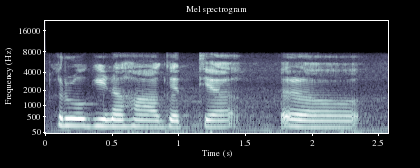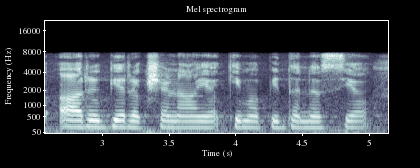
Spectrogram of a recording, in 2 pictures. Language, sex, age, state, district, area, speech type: Sanskrit, female, 45-60, Karnataka, Dakshina Kannada, urban, spontaneous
